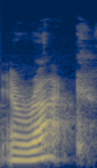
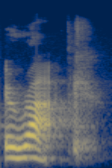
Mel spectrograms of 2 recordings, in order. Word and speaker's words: Iraq: I definitely have heard this pronounced differently by Americans. Let me just check the standard American. Iraq. Iraq. Iraq. Iraq. Yeah. Same. Iraq or Iraq. For American for American English.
